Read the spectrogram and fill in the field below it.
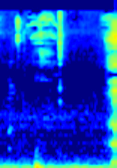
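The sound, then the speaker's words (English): Faint keyboard typing: a handful of soft, irregular key clicks tapping away quietly in the background, with no one speaking. “I hear typing. Min, why are you typing? That's very unprofessional.”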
